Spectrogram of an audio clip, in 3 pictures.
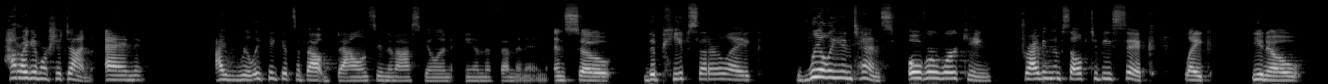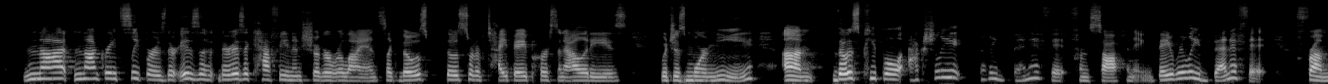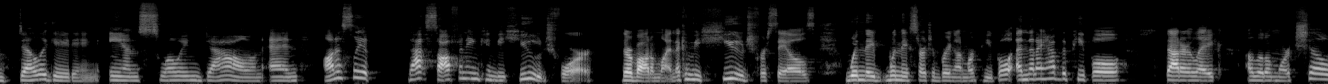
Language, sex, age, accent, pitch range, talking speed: English, female, 20-39, American, 180-255 Hz, 180 wpm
